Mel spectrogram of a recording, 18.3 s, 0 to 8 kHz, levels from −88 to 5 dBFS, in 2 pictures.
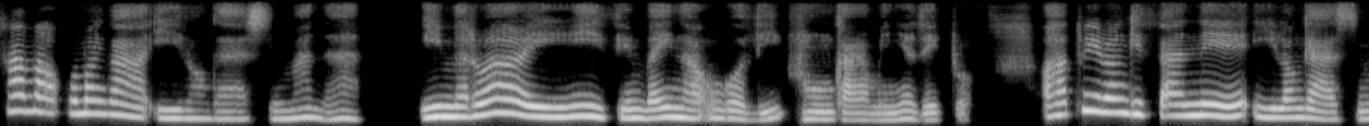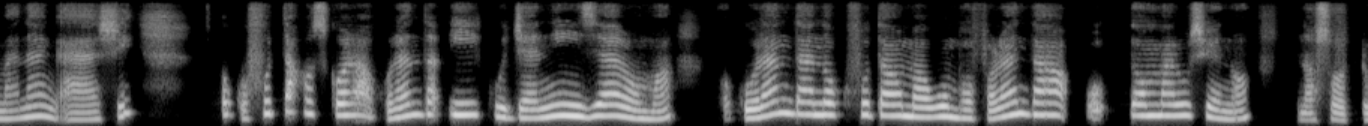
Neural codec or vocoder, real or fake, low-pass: codec, 24 kHz, 0.5 kbps, DualCodec; fake; 7.2 kHz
